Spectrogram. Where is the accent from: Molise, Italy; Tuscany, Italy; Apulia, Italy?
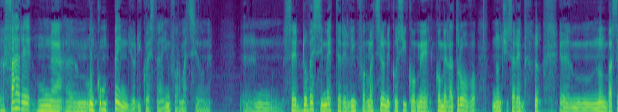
Apulia, Italy; Bari; moved away as an adult; perché io sono di Bari, ma così per gioco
